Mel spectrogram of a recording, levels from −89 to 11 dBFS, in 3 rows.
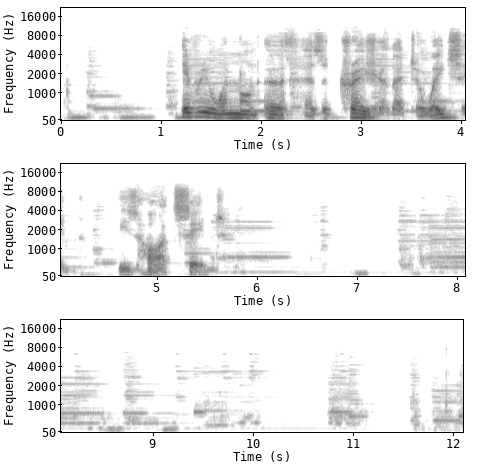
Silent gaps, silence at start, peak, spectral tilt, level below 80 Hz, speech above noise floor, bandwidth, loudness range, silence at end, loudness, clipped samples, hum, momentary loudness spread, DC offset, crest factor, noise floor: none; 0.1 s; -12 dBFS; -5.5 dB/octave; -72 dBFS; 53 dB; 10.5 kHz; 26 LU; 0 s; -31 LUFS; under 0.1%; none; 28 LU; under 0.1%; 24 dB; -83 dBFS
